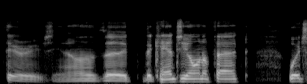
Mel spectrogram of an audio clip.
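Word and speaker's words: Cantillon: you know the the canion effect which a lot of people say canon canilian right because it has a couple L's in there but it's it's in French name so it's canion Um, but it's it's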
